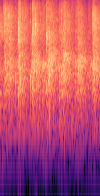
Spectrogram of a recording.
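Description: A crowd applauds steadily, a dense wash of many hands clapping at once with no pauses, loud and sustained throughout with no voices rising above it.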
